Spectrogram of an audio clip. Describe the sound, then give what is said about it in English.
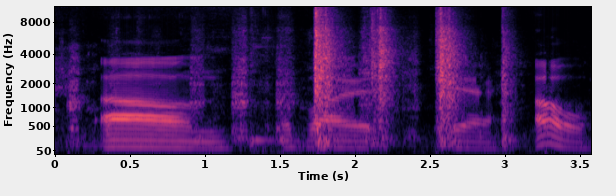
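Breathy puppy panting comes in several quick bursts, mixed with drawn-out whiny voiced sounds, all loud with short pauses between them. “My dirtball monster puppy.”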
